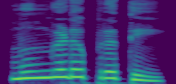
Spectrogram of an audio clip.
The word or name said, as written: ಮುಂಗಡಪ್ರತಿ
